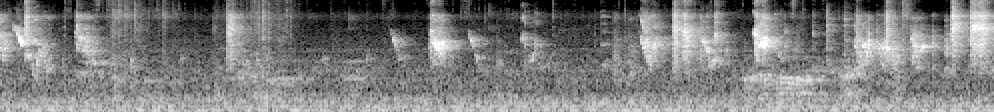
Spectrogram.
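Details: Pet budgerigars kept as a home colony, eating and playing; sparse squawks and short chirps with quiet gaps, faint voices, and a constant low hum.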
